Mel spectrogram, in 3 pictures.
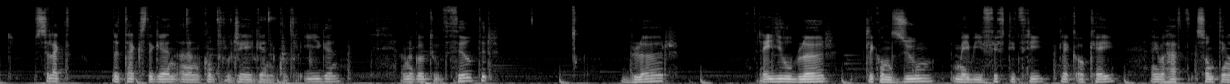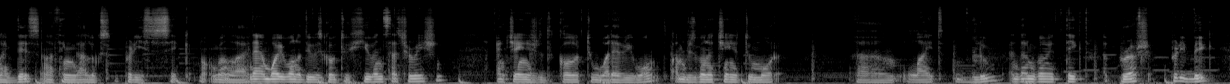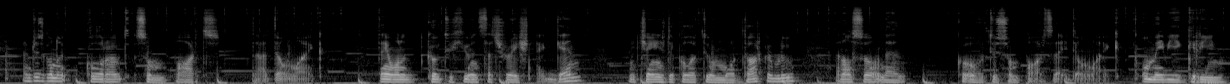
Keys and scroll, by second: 2.2 ctrl+j, 2.7 ctrl+e.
